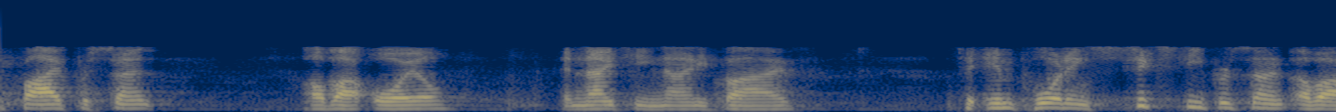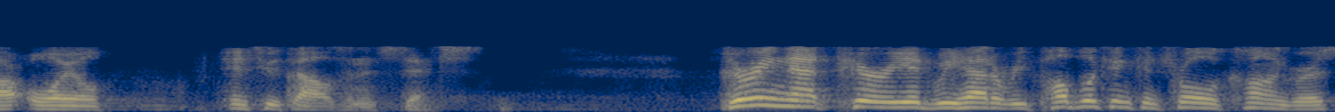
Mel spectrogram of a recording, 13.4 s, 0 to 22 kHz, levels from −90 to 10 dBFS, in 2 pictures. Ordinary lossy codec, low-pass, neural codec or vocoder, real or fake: AAC, 16 kbps; 7.2 kHz; codec, 24 kHz, 0.9 kbps, DualCodec; fake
